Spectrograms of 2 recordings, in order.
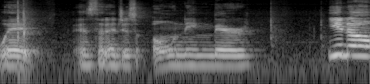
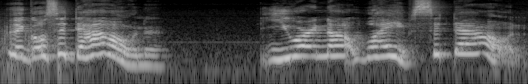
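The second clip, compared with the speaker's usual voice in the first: mock self-scolding; 8 semitones higher, slower than usual.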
